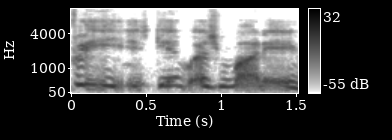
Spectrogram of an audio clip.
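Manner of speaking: very high, drawn-out tearful begging cry. Mocking a televangelist's begging-for-money cry: Tammy Faye Bakker begging cry. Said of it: "that Tammy Faye Baker begging for money cry".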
